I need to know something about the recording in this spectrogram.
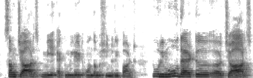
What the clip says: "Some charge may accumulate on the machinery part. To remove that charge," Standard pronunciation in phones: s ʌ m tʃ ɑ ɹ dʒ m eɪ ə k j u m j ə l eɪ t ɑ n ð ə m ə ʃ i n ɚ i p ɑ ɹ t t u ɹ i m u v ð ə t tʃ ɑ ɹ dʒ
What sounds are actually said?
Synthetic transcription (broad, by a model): s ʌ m tʃ ɑ ɹ dʒ m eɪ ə k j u m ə l eɪ t ɑ n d ə m ə ʃ i n ɚ i p ɑ ɹ t t u ɹ i m u v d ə t tʃ ɑ ɹ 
